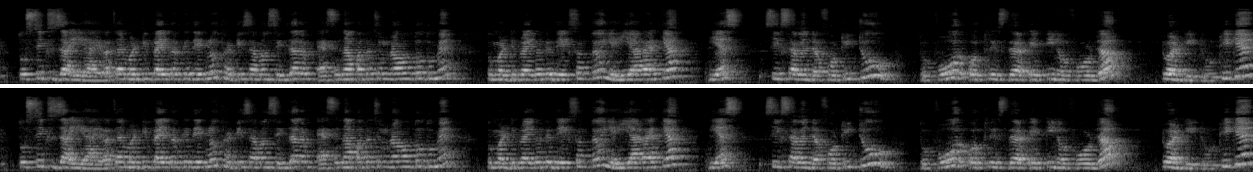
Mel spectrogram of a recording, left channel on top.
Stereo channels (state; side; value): normal; both; correlation 0.47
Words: तो 6 जा ही आएगा, चाहे मल्टीप्लाई करके देख लो, 37 6 जा, अगर ऐसे ना पता चल रहा हो तो तुम्हें, तो मल्टीप्लाई करके देख सकते हो, यही आ रहा है क्या, यस, 6 7 जा 42, तो 4 और 3 जा 18 और 4 जा 22, ठीक है,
